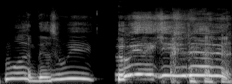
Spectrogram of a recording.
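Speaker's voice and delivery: put-on a small boy fighting back tears; choked-up child. Retelling the son's gift to Mr. Cummings, imitating a tearful child. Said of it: "trying not to cry".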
